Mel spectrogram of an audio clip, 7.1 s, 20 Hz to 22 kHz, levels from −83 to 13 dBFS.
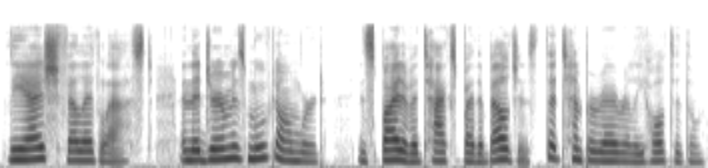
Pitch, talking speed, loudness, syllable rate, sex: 220 Hz, 170 wpm, -18 LUFS, 5.1 syllables/s, female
